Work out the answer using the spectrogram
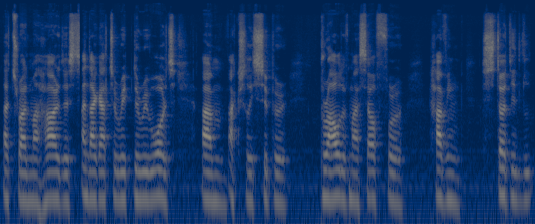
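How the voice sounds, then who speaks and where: A young man from Portugal, a native Portuguese speaker, casually telling a personal story about himself in English. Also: mid-range voice. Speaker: language-learning content creator.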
